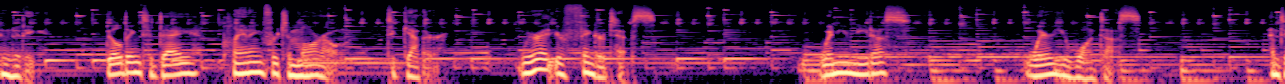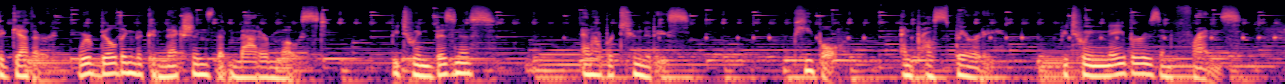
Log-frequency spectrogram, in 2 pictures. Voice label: Welcoming warm bubbly comforting trustworthy financial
